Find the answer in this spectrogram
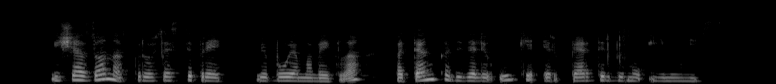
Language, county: Lithuanian, Marijampolė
